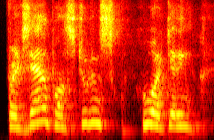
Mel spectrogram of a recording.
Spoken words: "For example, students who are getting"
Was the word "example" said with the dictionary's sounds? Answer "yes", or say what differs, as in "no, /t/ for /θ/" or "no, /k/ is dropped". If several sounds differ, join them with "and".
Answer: yes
